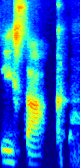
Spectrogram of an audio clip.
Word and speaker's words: Isaac: It's actually pronounced Isak.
